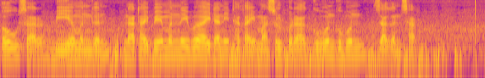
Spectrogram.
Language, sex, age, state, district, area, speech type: Bodo, male, 18-30, Assam, Kokrajhar, urban, read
